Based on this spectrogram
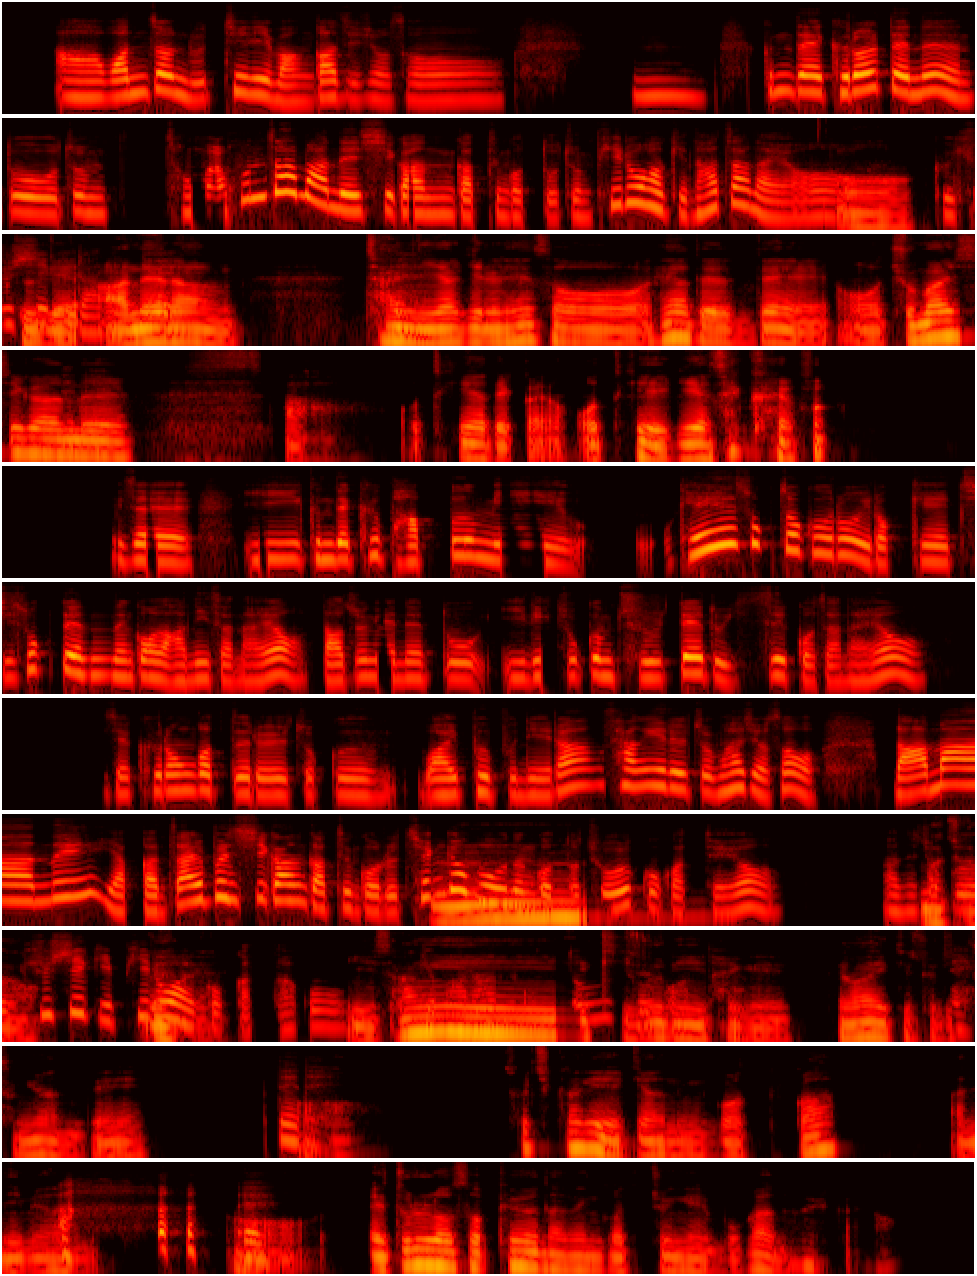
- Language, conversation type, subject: Korean, advice, 주말에 계획을 세우면서도 충분히 회복하려면 어떻게 하면 좋을까요?
- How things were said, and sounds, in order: other background noise; teeth sucking; laughing while speaking: "얘기해야 될까요?"; laugh; laughing while speaking: "아"; laugh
